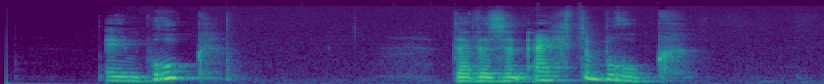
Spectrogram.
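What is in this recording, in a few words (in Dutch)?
iemand die in zichzelf gekeerd is, Limburgse gesproken woordenboeken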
